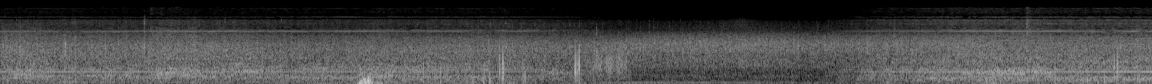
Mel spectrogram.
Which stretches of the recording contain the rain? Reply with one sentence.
The rain can be heard from 0.0 to 11.4 s.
